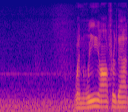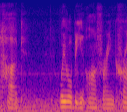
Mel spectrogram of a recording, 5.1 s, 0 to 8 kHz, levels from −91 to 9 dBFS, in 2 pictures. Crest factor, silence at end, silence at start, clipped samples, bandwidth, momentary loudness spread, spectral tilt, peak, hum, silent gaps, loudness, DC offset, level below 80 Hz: 16 dB; 0 s; 0 s; under 0.1%; 7.4 kHz; 21 LU; -8.5 dB/octave; -10 dBFS; none; none; -26 LUFS; under 0.1%; -44 dBFS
